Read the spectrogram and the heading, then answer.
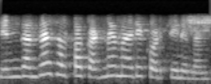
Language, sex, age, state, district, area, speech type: Kannada, female, 18-30, Karnataka, Chikkamagaluru, rural, conversation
